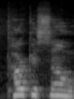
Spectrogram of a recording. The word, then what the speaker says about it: Carcassonne: Okay, so we weren't 100% sure how to pronounce this, but it is Carcasson.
